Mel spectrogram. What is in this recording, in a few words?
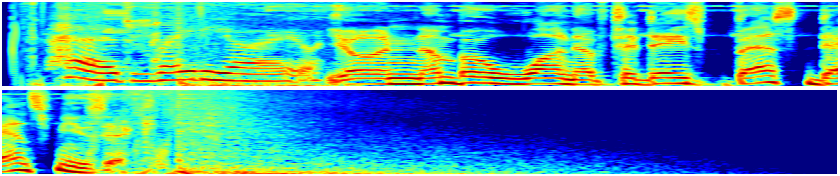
Sweeper Xmas Short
